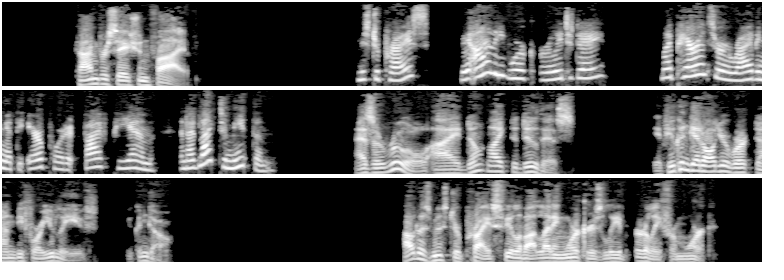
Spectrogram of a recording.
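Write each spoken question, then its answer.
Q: How does Mr. Price feel about letting workers leave early from work?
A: As a rule he doesn't like it, but allows it if work is done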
